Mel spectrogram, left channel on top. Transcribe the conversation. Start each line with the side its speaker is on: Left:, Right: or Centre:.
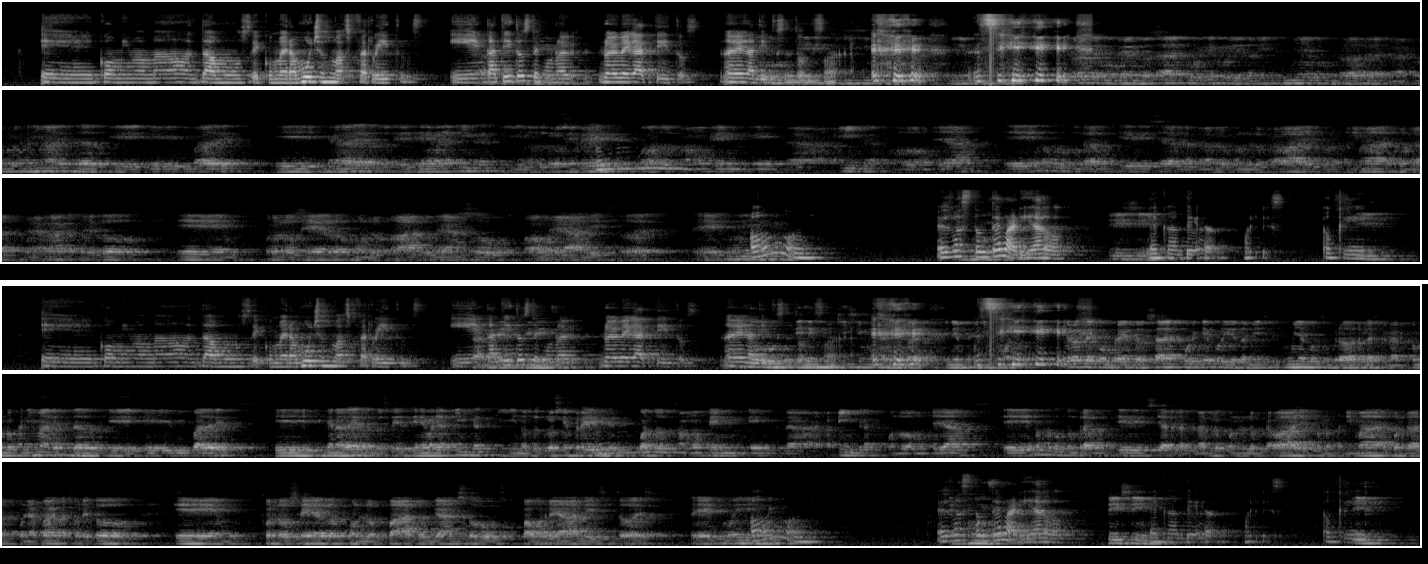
Left: eh, con mi mamá damos de comer a muchos más perritos. Y
Right: sea,
Left: en gatitos
Right: que es muy
Left: tengo
Right: lindo.
Left: nueve, nueve gatitos, nueve
Right: Dios,
Left: gatitos, entonces,
Right: tienes muchísimos
Left: <laughs>
Right: animales, tienes muchísimos...
Left: sí.
Right: Pero te comprendo, ¿sabes por qué? Porque yo también estoy muy acostumbrado a relacionar con los animales, dado que eh, mi padre eh, es ganadero, entonces él tiene varias fincas y nosotros siempre, evidente,
Left: Mm.
Right: cuando estamos en, en la, la finca, cuando vamos allá, eh, nos acostumbramos que sea relacionarlo con los caballos, con los animales, con, la- con las vacas sobre todo, eh, con los cerdos, con los patos, gansos, pavos reales y todo eso. Es muy,
Left: Oh,
Right: muy,
Left: es
Right: es
Left: bastante
Right: muy...
Left: variado
Right: Sí, sí,
Left: la cantidad de árboles. Ok.
Right: sí,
